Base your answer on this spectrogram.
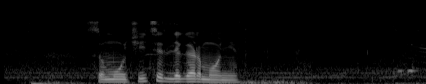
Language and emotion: Russian, neutral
